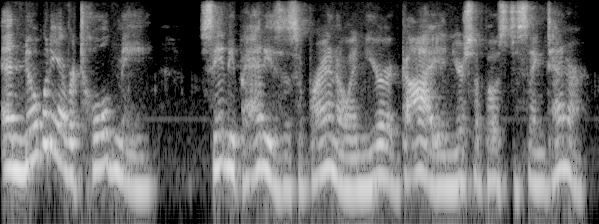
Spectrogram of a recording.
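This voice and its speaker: A middle-aged man speaks in a naturally high voice, earnest and rambling, piling up fillers as he circles his point. His tone is soft and mellow. The recording sounds muffled and lo-fi. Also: expressive, moderate pace, a little hiss or hum. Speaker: motivational speaker. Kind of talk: casual motivational talk.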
